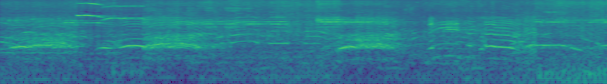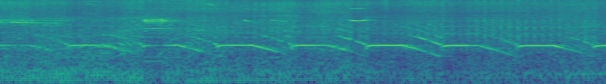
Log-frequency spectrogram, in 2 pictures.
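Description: Electronic siren on a police escort car, repeating a short held tone that drops sharply in pitch, under twice a second, over the rumble of convoy traffic. Before the siren starts, about four seconds in, there is crowd shouting.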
